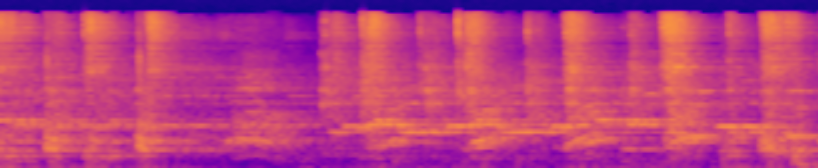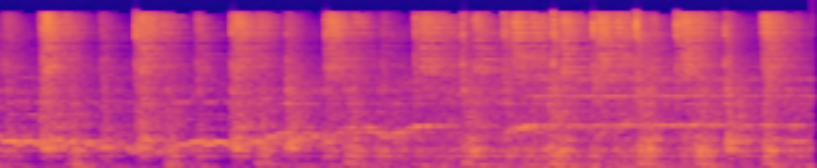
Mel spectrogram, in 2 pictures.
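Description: Live Assamese Bihu husori music: dhol drums and small hand cymbals beating a fast, even rhythm under a sung melody, dipping briefly about two seconds in before coming back fuller.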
